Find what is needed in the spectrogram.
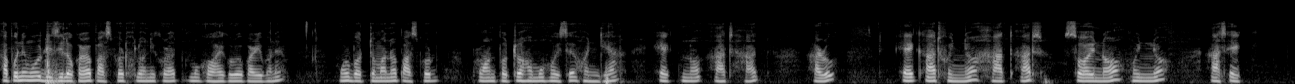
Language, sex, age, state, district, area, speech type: Assamese, male, 18-30, Assam, Charaideo, urban, read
